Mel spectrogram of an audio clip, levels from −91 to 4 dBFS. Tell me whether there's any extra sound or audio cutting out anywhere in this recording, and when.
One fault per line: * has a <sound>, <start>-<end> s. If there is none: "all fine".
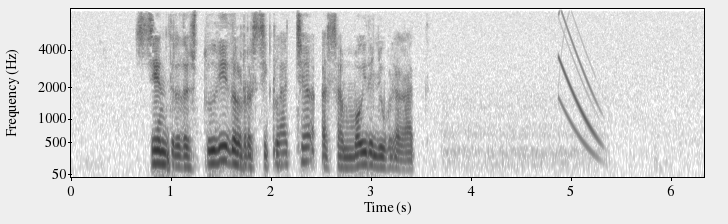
* has a chirp, 4.9-5.4 s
